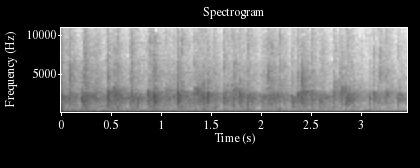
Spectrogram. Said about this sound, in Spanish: por favor, un aplauso para excelentes músicos salvadoreños.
